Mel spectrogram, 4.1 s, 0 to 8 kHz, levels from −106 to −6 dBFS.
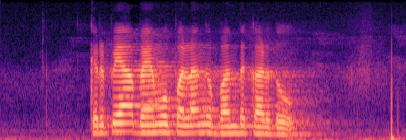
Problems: echo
